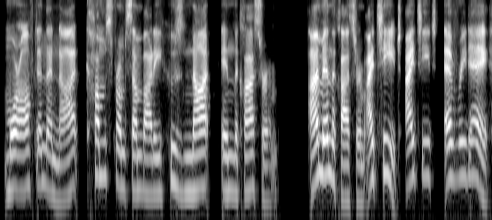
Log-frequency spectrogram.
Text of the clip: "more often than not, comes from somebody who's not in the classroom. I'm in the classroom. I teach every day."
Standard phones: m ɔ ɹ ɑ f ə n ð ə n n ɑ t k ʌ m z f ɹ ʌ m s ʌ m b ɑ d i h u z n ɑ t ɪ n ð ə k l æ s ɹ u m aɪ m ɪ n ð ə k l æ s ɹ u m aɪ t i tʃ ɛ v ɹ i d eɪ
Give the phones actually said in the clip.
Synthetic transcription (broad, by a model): m ɔ ɹ ɑ f ə n ð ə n n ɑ t k ʌ m z f ɹ ʌ m s ʌ m b ɑ d i h u z n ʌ t ɪ n ð ə k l æ s ɹ u m aɪ m ɪ n ð ə k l æ s ɹ u m aɪ t i tʃ ɛ v ɹ i d eɪ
